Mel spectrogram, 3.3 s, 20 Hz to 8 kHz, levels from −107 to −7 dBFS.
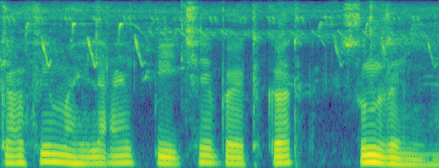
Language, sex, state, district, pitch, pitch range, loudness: Hindi, male, Arunachal Pradesh, Lower Dibang Valley, 120 Hz, 110-125 Hz, -17 LUFS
